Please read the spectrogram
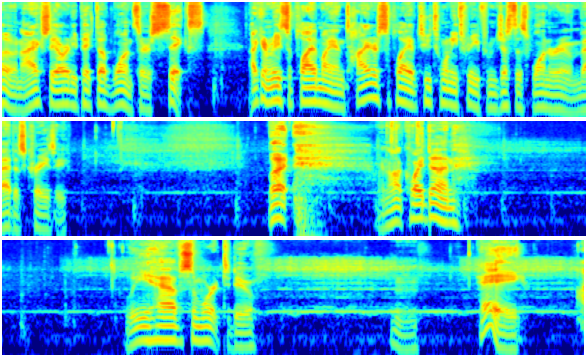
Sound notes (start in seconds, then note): none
